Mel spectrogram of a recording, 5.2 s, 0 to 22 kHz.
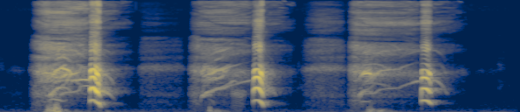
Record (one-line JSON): {"exhalation_length": "5.2 s", "exhalation_amplitude": 32767, "exhalation_signal_mean_std_ratio": 0.27, "survey_phase": "beta (2021-08-13 to 2022-03-07)", "age": "45-64", "gender": "Female", "wearing_mask": "No", "symptom_cough_any": true, "symptom_runny_or_blocked_nose": true, "symptom_fatigue": true, "symptom_fever_high_temperature": true, "symptom_headache": true, "symptom_onset": "2 days", "smoker_status": "Ex-smoker", "respiratory_condition_asthma": false, "respiratory_condition_other": false, "recruitment_source": "Test and Trace", "submission_delay": "2 days", "covid_test_result": "Positive", "covid_test_method": "RT-qPCR"}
